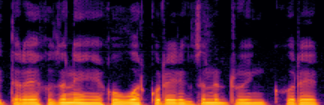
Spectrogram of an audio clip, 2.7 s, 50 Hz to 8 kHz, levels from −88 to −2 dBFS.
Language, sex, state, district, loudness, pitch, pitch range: Bengali, female, Tripura, Unakoti, -16 LUFS, 120 Hz, 120-125 Hz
